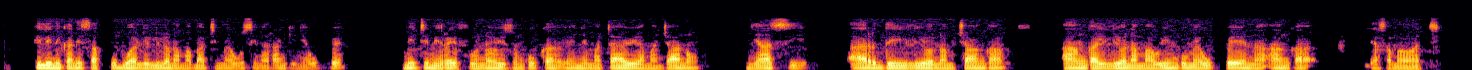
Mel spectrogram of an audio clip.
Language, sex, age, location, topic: Swahili, male, 18-24, Mombasa, government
